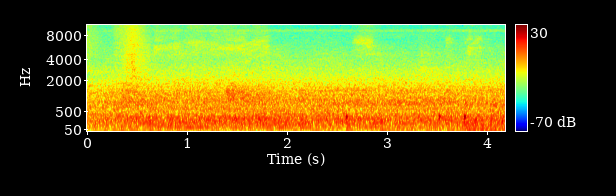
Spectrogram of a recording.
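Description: Steady rumbling background noise with a few faint, brief squeaks.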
